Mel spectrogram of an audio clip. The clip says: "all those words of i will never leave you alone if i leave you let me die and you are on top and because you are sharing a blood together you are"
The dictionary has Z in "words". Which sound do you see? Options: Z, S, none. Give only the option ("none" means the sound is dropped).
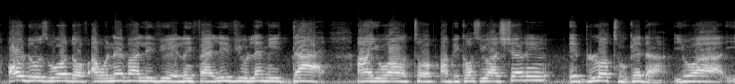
none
